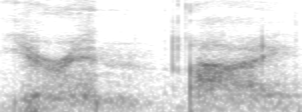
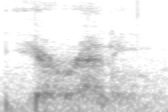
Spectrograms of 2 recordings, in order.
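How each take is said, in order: First: The name sounds like 'urine eye'. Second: The name does not sound like 'urine eye'. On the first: The speaker calls it wrong. "would be a horrible pronunciation" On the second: The speaker calls it right. "I believe it's Ureni"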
